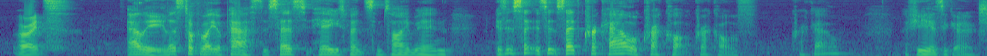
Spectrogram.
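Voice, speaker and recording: At a moderate pace with long, frequent pauses, a man speaks at medium pitch in a somewhat breathy voice that makes very wide pitch swings. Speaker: video game streamer. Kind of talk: casual chat while reading game dialogue aloud.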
